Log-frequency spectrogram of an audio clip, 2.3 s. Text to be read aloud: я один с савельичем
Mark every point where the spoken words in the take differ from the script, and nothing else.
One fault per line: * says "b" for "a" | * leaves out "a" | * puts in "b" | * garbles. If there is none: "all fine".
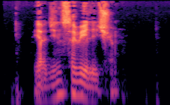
all fine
